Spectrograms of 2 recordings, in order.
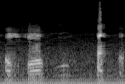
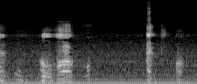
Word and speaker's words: আল্লাহু আকবার: এটা হলো আল্লাহু আকবার, দুইটা শব্দ উচ্চারণ করতে হবে, এটা আপনি বলতে হবে। আল্লাহু একটা শব্দ, আকবার একটা, মিলিয়ে বললে আল্লাহু আকবার।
